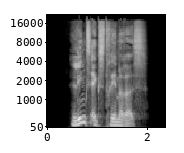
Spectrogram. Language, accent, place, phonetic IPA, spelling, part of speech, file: German, Germany, Berlin, [ˈlɪŋksʔɛksˌtʁeːməʁəs], linksextremeres, adjective, De-linksextremeres.ogg
- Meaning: strong/mixed nominative/accusative neuter singular comparative degree of linksextrem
